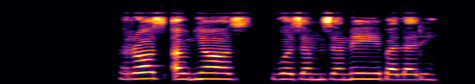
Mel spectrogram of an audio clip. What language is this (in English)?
Pashto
